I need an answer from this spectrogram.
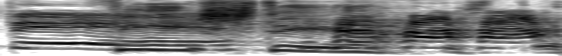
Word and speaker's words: Pfister: Fister. Desculpa. Fister! A gente é assim, não, por Breno favor. Fister. Fale seu nome corretamente. Meu sobrenome é Fister, o P é Pronto.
